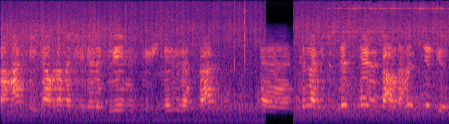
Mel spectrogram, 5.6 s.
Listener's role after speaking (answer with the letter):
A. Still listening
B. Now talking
B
